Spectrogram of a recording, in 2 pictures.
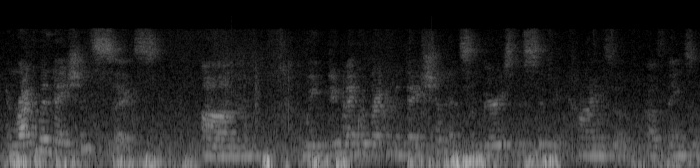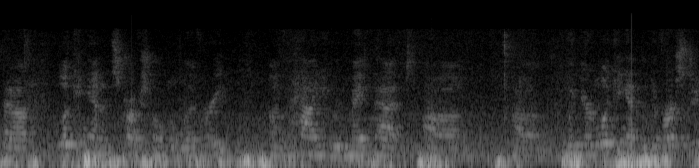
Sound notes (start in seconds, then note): none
